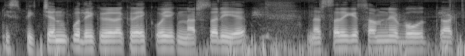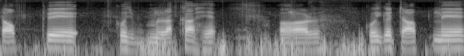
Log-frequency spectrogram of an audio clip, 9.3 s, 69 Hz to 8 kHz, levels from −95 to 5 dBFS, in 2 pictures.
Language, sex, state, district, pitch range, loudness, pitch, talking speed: Hindi, male, Bihar, Kishanganj, 110-130 Hz, -23 LUFS, 120 Hz, 155 wpm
